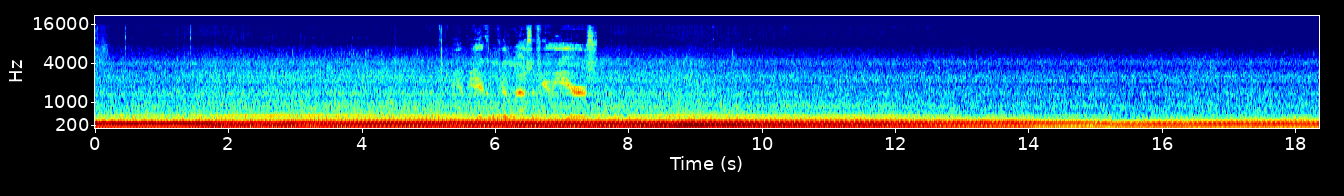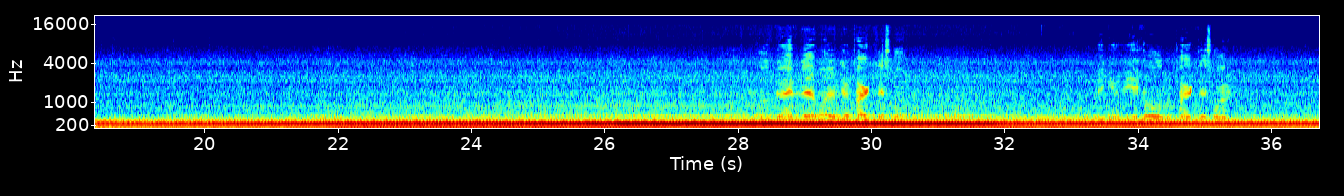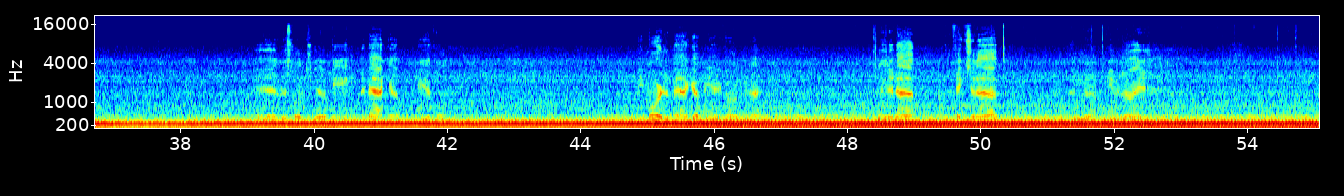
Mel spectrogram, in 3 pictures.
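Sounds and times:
car engine hum: 0.0 - 55.0
road noise: 0.0 - 55.0.

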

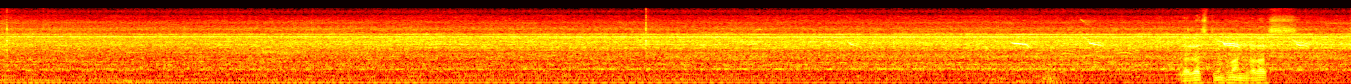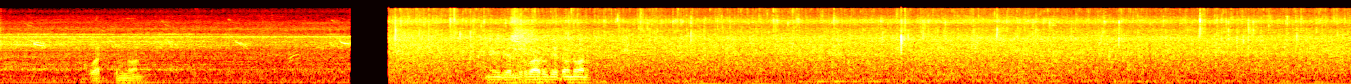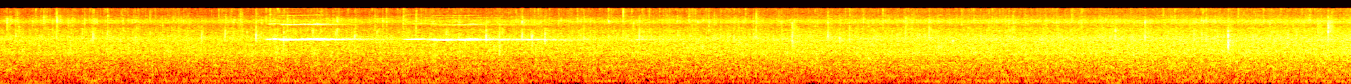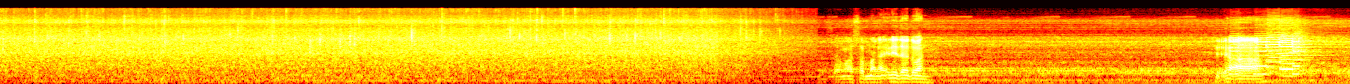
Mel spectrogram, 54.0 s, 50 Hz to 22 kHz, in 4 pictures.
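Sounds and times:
truck engine rumble: 0.0 - 54.0
rain on a wet road: 17.4 - 48.7, 52.0 - 54.0
high-pitched squeals: 29.6 - 33.6.

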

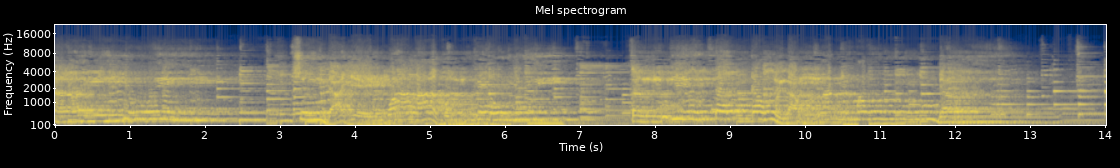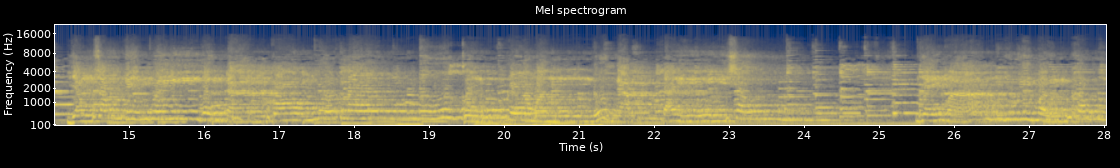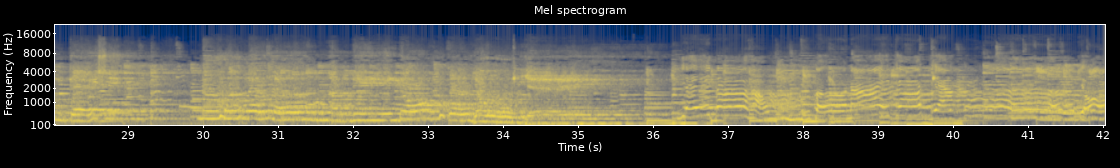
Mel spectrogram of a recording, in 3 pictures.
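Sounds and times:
instrumental karaoke backing music: 0.0 - 42.0.

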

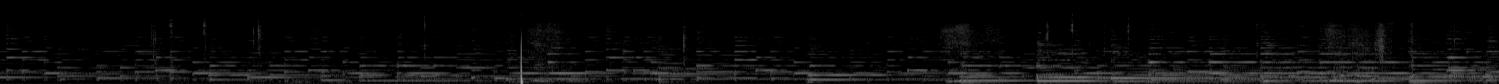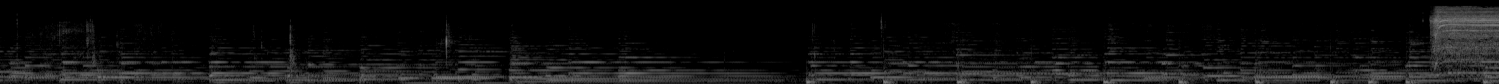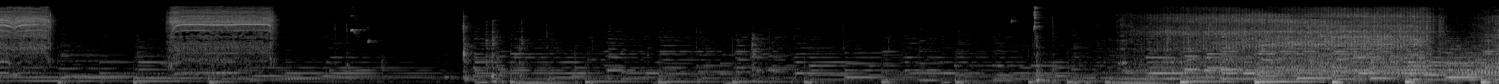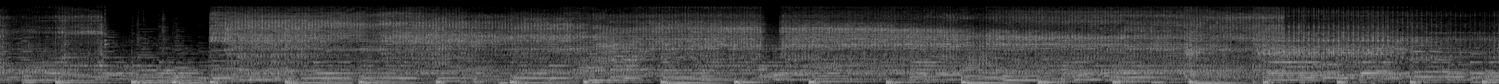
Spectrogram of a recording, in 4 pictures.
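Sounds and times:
cordless drill boring through plywood: 29.3 - 30.6, 31.6 - 32.8, 41.2 - 46.1, 47.1 - 59.9
background music with bass line: 34.8 - 59.9.

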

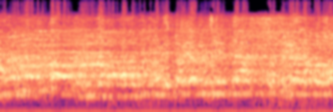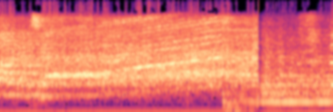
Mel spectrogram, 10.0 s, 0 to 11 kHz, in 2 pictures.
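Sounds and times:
crowd cheering: 0.0 - 9.5
live pop band playing: 8.2 - 10.0.

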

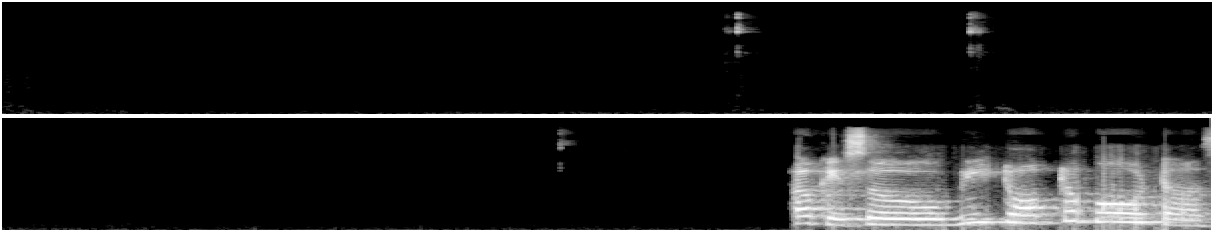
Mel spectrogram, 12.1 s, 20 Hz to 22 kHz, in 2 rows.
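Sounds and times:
computer mouse clicks: 3.6 - 3.9, 4.8 - 5.1, 8.8 - 9.3.

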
